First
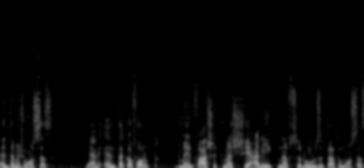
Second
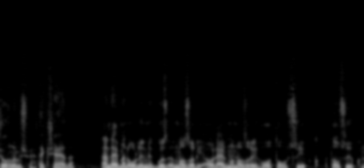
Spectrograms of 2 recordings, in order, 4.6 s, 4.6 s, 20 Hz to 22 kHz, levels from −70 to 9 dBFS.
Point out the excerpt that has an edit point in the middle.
second; 1 cut; at 1.1 s

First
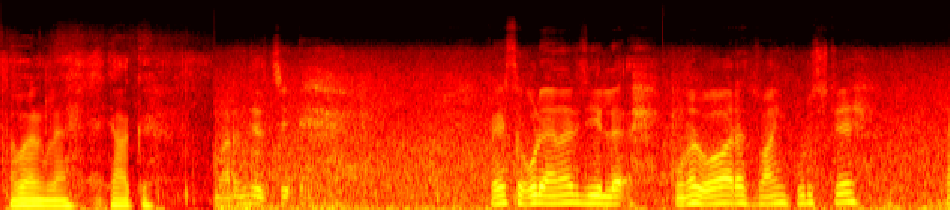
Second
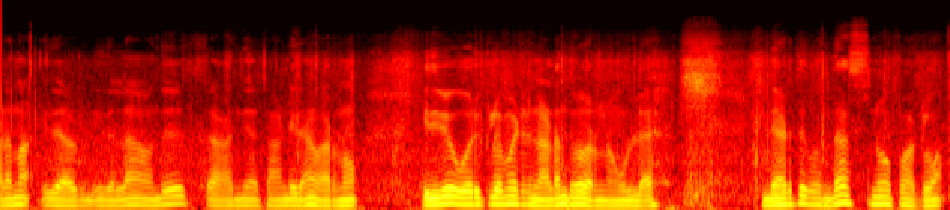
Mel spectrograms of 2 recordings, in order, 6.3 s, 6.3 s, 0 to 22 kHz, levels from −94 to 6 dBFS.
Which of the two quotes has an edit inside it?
first; 2 cuts; at 1.4 s, 4.3 s

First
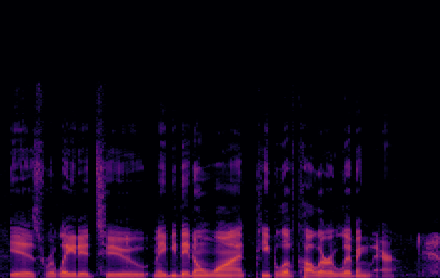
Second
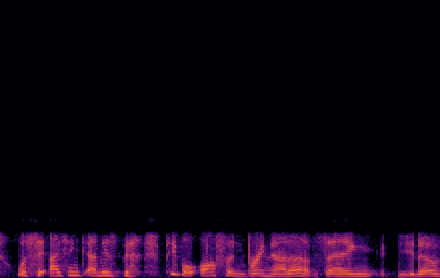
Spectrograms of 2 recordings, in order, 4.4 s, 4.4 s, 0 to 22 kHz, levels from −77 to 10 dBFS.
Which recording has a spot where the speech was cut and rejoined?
first; 1 cut; at 1.5 s

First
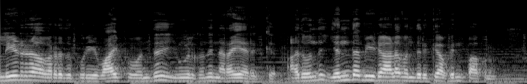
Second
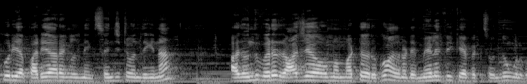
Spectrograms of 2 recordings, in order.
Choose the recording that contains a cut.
first; 1 cut; at 2.8 s

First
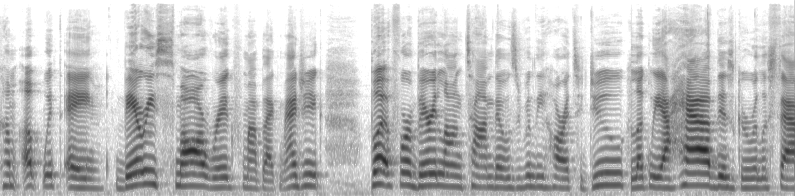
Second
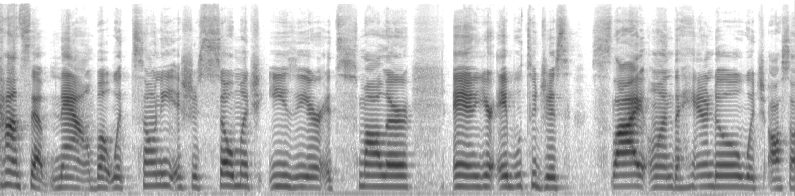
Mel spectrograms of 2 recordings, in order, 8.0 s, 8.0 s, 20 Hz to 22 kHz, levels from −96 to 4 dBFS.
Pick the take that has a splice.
first; 2 cuts; at 1.1 s, 6.3 s

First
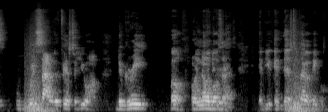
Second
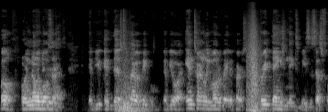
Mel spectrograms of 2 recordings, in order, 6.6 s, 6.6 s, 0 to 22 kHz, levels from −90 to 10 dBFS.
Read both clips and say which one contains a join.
second; 1 cut; at 5.0 s

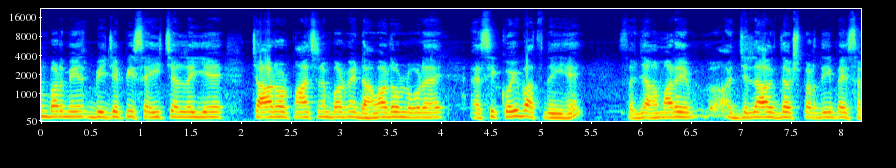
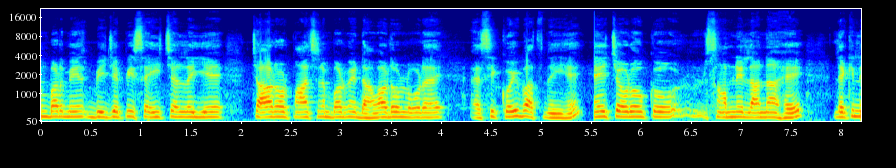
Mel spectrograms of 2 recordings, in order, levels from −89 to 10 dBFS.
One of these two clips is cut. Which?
second; 1 cut; at 5.5 s

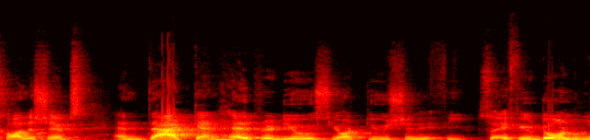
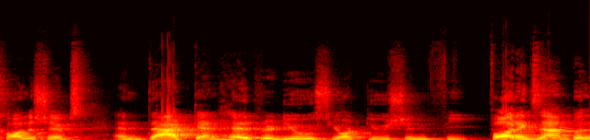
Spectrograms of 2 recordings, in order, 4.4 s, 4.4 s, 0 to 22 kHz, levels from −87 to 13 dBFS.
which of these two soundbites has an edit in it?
first; 1 cut; at 3.5 s

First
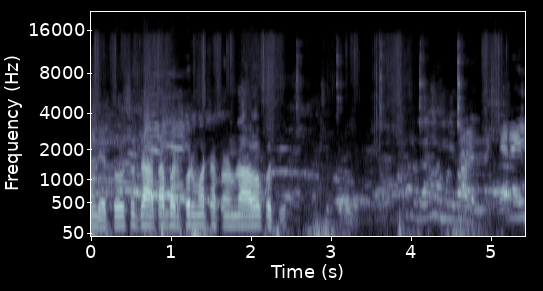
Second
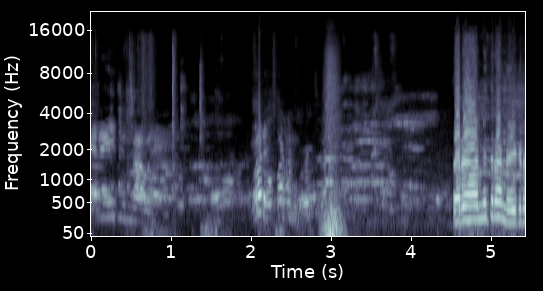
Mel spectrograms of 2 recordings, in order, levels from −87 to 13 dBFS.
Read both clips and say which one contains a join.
second; 1 cut; at 2.9 s

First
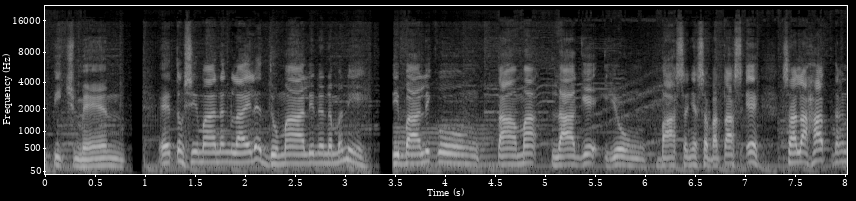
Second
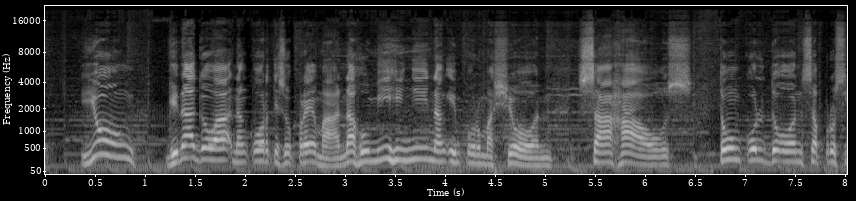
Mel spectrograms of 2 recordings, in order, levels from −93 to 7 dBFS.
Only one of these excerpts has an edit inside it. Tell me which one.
first; 2 cuts; at 1.0 s, 3.5 s

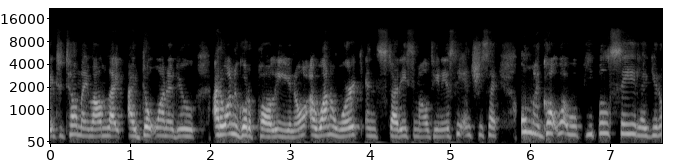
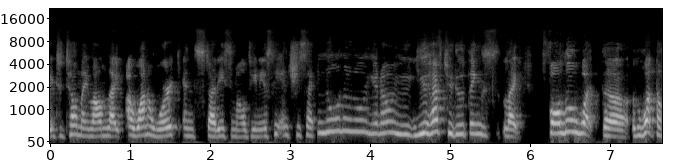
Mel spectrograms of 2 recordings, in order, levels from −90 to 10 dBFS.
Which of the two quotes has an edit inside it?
second; 2 cuts; at 0.9 s, 3.3 s

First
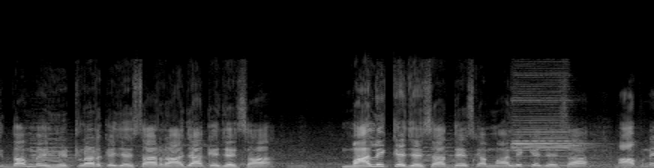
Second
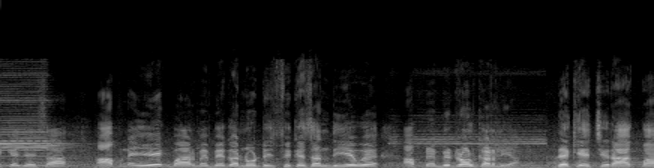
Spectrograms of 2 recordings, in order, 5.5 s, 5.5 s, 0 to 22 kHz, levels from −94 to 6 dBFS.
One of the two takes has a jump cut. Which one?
second; 1 cut; at 4.4 s

